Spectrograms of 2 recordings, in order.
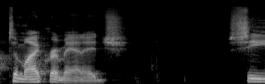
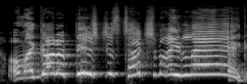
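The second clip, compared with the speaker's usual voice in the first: put-on very high, loud girlish squeal; mock squealing cousin; 5 dB louder than usual. Cousin startled by a fish, squealed very high. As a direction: shriek like a fish touched you. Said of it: "my cousin one time said".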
